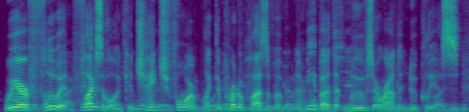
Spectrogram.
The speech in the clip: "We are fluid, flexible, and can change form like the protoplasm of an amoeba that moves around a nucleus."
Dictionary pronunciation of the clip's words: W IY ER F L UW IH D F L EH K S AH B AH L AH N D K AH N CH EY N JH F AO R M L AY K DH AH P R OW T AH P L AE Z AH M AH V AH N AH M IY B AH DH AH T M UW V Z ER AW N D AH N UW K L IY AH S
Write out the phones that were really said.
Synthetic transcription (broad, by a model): W IY ER F L UW IH D F L EH K S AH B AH L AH N K AH N CH EY N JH F AO R M L AY K DH AH P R OW T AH P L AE Z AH M AH V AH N AH M IY B AH DH AH T M UW V Z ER AW N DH AH N UW K L IY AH S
